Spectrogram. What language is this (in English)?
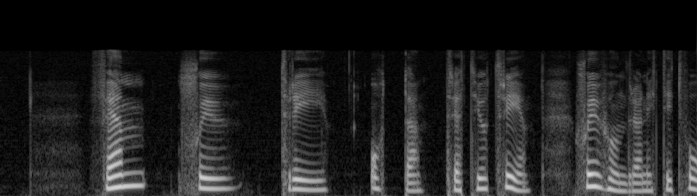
Swedish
